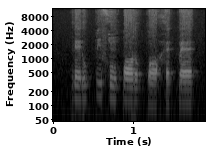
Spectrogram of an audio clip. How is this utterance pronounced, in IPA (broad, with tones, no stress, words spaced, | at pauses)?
ɾe˧ɾu˦k͡pi˦fũ˧ k͡pɔ˧ɾo˨k͡pɔ˨ hɛ˨˦k͡pɛ˧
